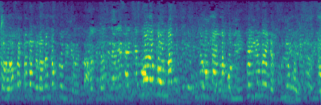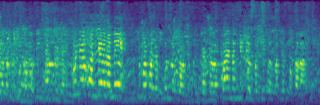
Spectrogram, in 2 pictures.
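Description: Chatter: several people talking over one another, with no pause.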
